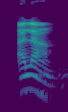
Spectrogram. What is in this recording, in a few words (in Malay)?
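"alang", Malay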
